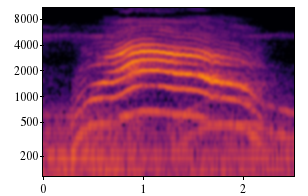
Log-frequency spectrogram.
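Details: Cat yowling during a territorial confrontation, a single drawn-out wailing call that rises in pitch, holds strong and harmonic-rich, then slides down and fades over about two seconds in a quiet room.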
